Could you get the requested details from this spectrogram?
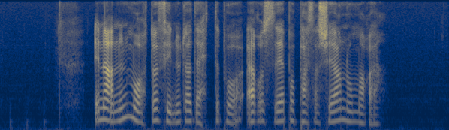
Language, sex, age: Norwegian, female, 36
